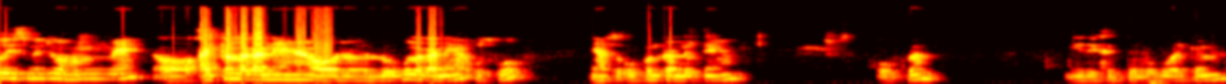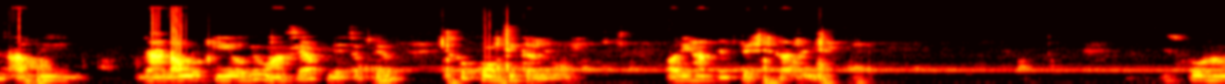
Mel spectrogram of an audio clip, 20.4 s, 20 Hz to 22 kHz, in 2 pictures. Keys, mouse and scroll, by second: 4.6-12.2 drag, 14.0 click, 16.5 scroll down 1, 17.7-20.4 drag.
